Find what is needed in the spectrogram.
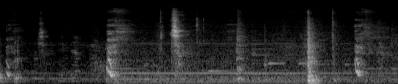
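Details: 22-year-old male with Tourette's syndrome, in whom tongue blades placed in the mouth are reported to stop his head movements and vocal tic; vocal tics.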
